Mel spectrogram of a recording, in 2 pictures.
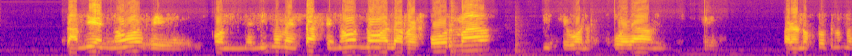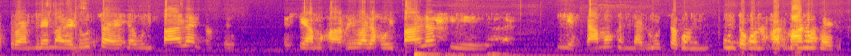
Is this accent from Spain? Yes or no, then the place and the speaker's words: no; Jujuy, Argentina; now in Córdoba, Argentina; y yo soy de la Puna jujeña, justamente.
